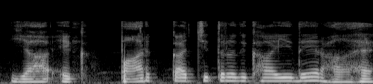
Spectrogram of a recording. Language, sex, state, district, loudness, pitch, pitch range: Hindi, male, Jharkhand, Ranchi, -21 LUFS, 155 Hz, 125-165 Hz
